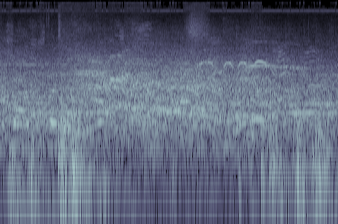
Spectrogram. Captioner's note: audience cheers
